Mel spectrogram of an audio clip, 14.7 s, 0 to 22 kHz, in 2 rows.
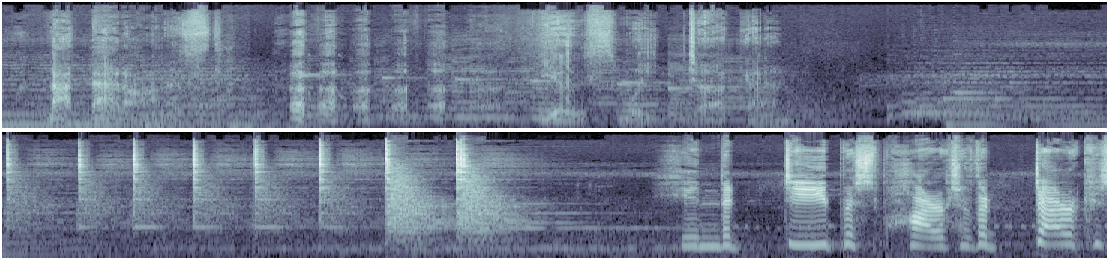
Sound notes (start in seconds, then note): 0.0 whispering; 0.6 laughing; 7.3 clanging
